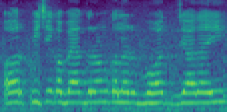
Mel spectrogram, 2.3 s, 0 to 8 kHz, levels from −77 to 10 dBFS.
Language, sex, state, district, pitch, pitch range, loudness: Hindi, male, Maharashtra, Mumbai Suburban, 275 Hz, 265-280 Hz, -12 LUFS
